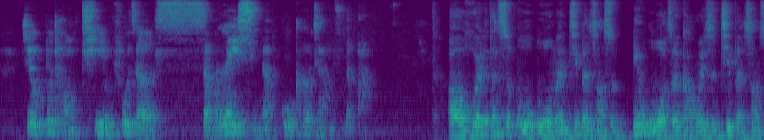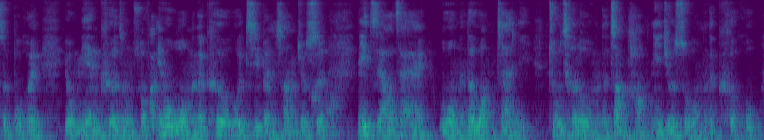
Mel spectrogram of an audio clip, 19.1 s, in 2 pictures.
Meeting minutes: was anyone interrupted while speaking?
No

